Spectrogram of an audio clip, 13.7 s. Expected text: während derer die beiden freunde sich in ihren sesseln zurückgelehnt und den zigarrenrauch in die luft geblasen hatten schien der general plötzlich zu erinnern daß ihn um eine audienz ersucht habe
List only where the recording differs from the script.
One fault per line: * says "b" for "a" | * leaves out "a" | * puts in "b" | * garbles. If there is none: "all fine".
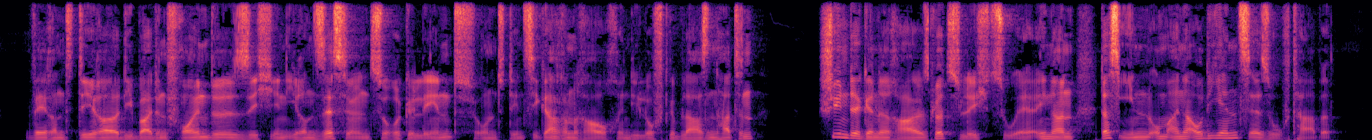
all fine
